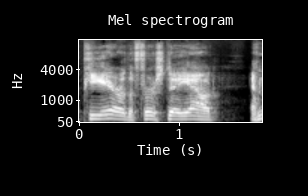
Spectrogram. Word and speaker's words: Pierre: again I'm going through the one syllable one syllable oh uh South Dakota yeah yeah Pierre Pierre that's right it's not Pierre it's Pierre right exactly yeah and I'm glad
